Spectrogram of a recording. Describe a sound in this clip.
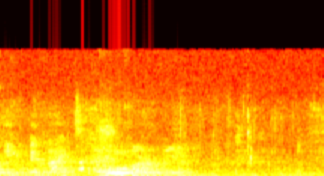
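A young woman speaks with feeling from a distance in a large hall.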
